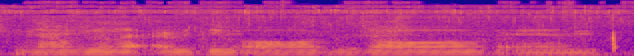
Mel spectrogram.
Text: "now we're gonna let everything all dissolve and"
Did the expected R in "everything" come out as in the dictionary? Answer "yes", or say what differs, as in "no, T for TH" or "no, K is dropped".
yes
